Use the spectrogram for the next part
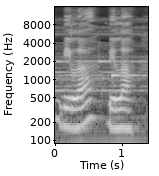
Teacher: Bunyi vokal. Bunyi I, ciri-ciri tinggi depan tak bulat.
